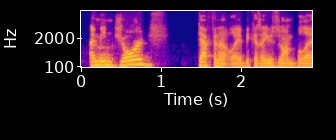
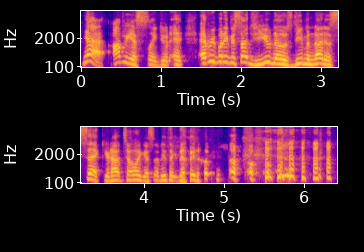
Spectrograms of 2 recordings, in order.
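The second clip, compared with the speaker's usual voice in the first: mock exasperated retort; 9 semitones higher than usual. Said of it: "And I'm like".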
